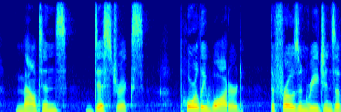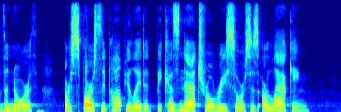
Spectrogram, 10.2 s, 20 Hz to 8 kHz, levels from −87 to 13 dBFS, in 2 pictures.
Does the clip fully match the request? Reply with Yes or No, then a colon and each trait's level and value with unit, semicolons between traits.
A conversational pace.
No: slow, 105 wpm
